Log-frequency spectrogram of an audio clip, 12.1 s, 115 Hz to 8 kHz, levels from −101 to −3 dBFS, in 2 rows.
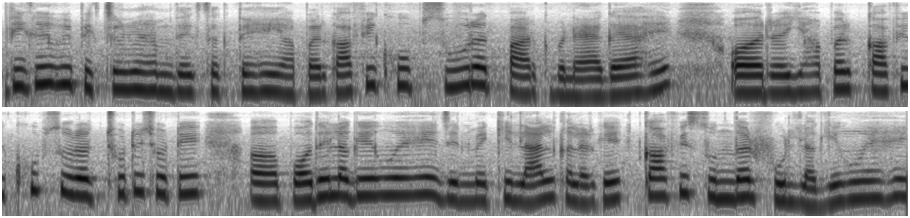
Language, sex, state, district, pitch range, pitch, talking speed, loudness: Hindi, female, Bihar, Lakhisarai, 215-270 Hz, 235 Hz, 185 wpm, -18 LUFS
